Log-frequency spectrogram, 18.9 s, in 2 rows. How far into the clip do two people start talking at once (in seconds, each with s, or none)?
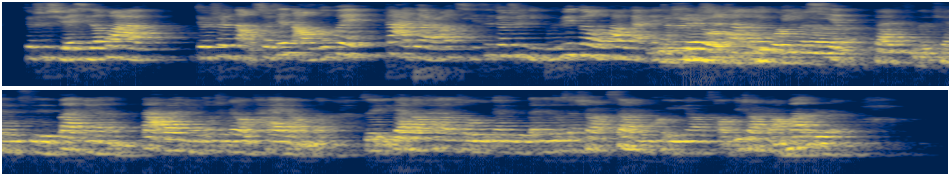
6.5 s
